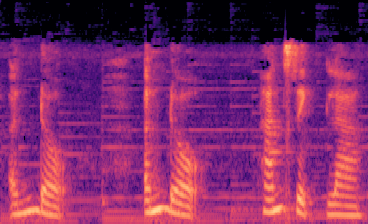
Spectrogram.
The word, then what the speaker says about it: Ấn Độ: bàn bạc khác biệt thời cổ gọi là thân độc hoặc gọi là hiền đậu nay theo theo Chánh âm nên đọc là ấn độ Ấn Độ Hán dịch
